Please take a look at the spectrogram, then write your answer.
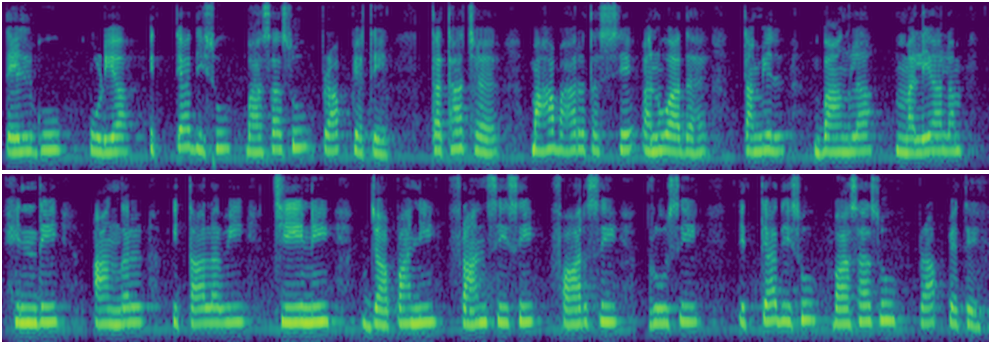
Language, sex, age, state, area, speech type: Sanskrit, female, 18-30, Rajasthan, rural, spontaneous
